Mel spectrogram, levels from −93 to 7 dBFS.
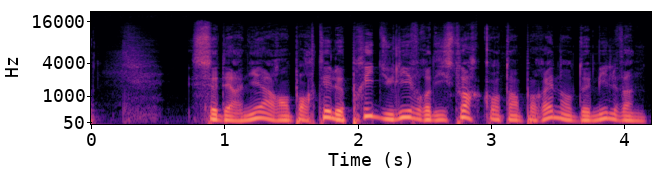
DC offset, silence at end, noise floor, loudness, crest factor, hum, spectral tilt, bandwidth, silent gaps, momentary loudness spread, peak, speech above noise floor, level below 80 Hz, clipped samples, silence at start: under 0.1%; 0.05 s; -52 dBFS; -23 LUFS; 16 dB; none; -7.5 dB/octave; 14.5 kHz; none; 4 LU; -6 dBFS; 30 dB; -42 dBFS; under 0.1%; 0 s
